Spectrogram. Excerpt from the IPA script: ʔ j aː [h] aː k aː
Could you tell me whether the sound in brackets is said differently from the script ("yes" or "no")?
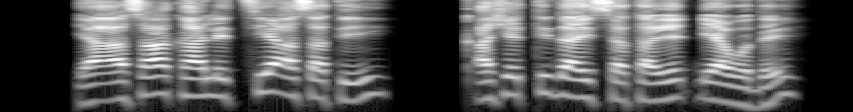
yes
